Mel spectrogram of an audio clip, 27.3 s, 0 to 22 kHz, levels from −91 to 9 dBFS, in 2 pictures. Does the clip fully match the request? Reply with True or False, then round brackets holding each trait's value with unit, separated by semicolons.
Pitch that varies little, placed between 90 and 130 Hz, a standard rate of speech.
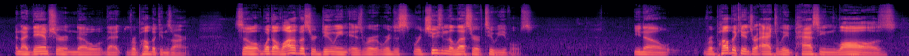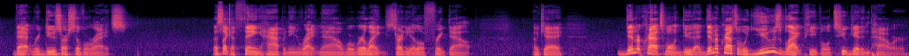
False (3.1 semitones; 110 Hz; 155 wpm)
